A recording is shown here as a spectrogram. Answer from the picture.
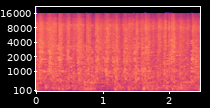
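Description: Carnival street percussion band drumming a fast, steady rhythm of drums and wooden clacks in the middle of a crowd.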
